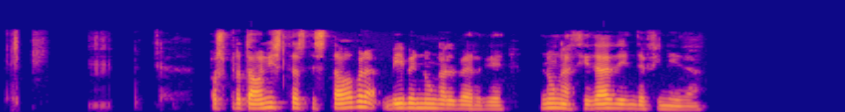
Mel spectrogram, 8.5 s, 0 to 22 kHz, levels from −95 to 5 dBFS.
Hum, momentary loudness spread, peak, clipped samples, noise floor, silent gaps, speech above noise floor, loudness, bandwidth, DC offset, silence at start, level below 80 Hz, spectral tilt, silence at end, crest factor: none; 13 LU; 0 dBFS; under 0.1%; under -90 dBFS; 0.23-0.29 s, 0.49-0.86 s, 1.16-1.32 s, 1.46-1.52 s, 2.00-2.08 s, 5.21-5.38 s; over 71 dB; -19 LUFS; 7.6 kHz; under 0.1%; 0.1 s; -70 dBFS; -4 dB/octave; 1.5 s; 20 dB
